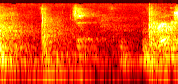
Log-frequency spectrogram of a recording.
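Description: Two dull thumps, one at the start and one near the end, with a low rumble between.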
